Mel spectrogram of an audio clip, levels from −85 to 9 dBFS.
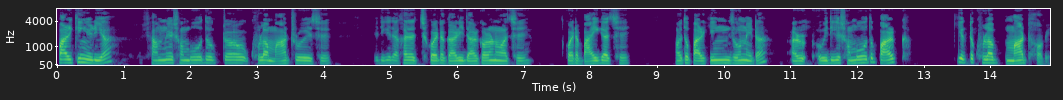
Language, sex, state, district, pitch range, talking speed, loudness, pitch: Bengali, male, West Bengal, Jalpaiguri, 140-155 Hz, 130 wpm, -19 LUFS, 145 Hz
